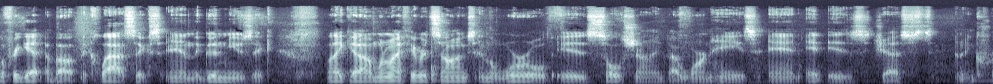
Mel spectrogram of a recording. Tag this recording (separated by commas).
Speech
